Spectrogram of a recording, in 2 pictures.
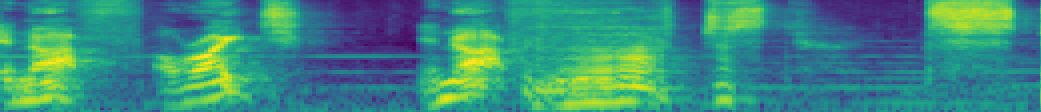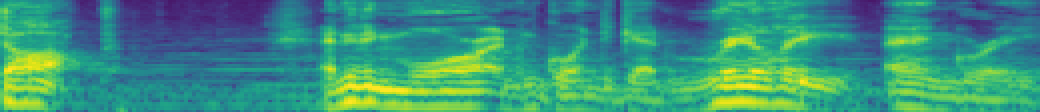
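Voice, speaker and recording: Over clear background music, a man puts on a character voice, very deep and low, speaking at a fairly slow pace. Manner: angry, irritated.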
